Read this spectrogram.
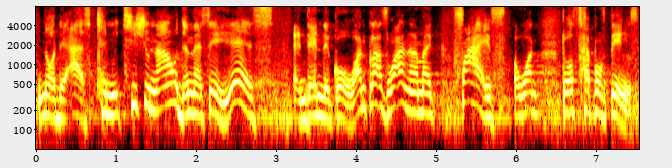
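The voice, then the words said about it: South African accent. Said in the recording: “I just love listening to this accent. ... Love the South African.”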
